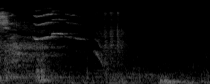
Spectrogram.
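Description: Built-in wardrobe door being moved by hand, with a short high scraping squeak in the first second that then dies away.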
